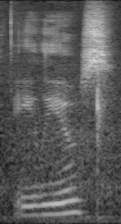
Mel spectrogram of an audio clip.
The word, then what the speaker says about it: Elios: out of the ether alias elios spell that think like helios but without the h oh okay where does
